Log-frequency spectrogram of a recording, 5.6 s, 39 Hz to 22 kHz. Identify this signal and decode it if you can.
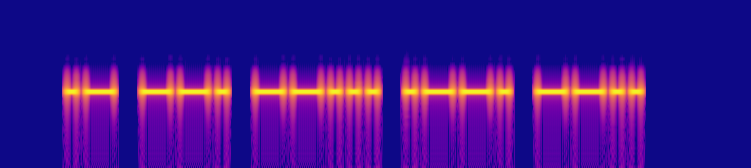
Morse code, heard as a keyed tone, about 17 wpm, 700 Hz. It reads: AG7PZ
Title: USA Call Signs Repeated 2x 17wpm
